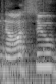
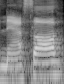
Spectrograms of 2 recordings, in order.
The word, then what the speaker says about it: Nassau: were being Rock to sleep we're in the nasu Bahamas I guess it's pronounced Nassau my bad oh but it's time to see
